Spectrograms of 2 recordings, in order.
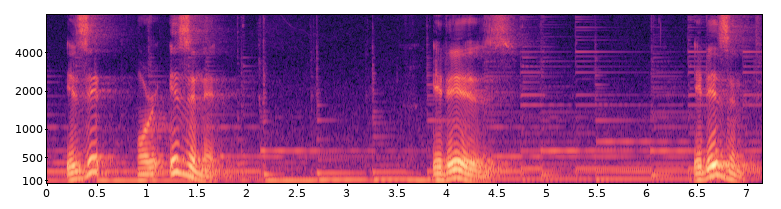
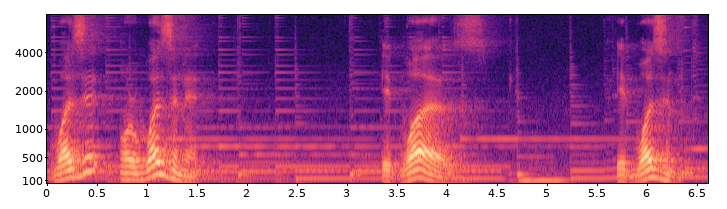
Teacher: z is a voiced sound it's just like making the s sound but you need your voice box to do it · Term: final z sound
